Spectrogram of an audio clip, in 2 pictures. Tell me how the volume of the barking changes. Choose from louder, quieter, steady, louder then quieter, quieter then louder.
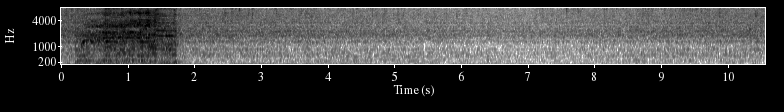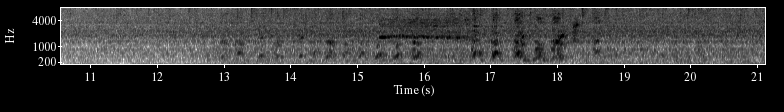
louder.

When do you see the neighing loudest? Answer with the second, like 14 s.
1 s.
